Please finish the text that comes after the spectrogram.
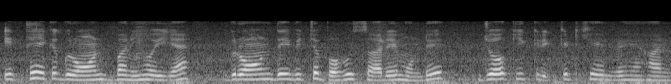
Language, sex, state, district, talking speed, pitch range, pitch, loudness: Punjabi, female, Punjab, Pathankot, 150 wpm, 205-240 Hz, 230 Hz, -15 LUFS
